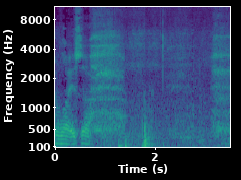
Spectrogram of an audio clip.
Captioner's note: sighs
